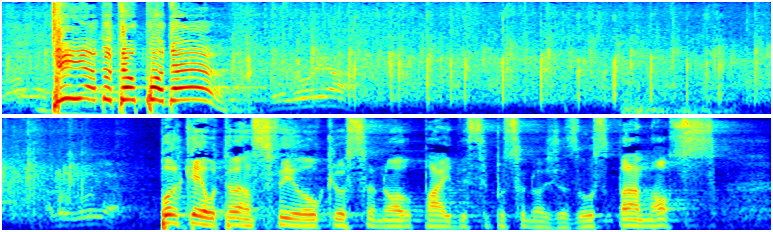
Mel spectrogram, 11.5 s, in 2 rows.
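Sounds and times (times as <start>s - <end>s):
audience applause: 0.0s - 6.6s
speech: 0.5s - 1.7s, 7.0s - 11.2s.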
